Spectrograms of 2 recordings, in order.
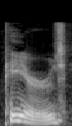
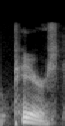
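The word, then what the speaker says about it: Peirce: has produced he was it's pronounced peers but it's spelled as if it were pierce charles s pierce a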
